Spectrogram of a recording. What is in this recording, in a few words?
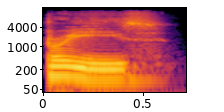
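"breeze", British English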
